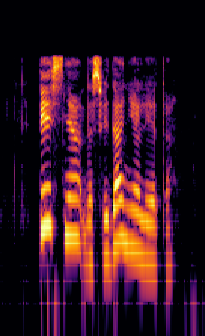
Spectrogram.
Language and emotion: Russian, positive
